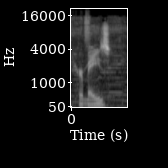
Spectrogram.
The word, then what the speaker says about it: Hermes: I mean, Hermes, that's how you say it.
